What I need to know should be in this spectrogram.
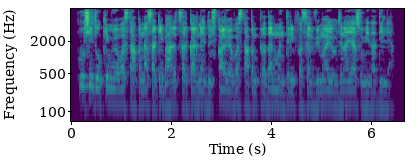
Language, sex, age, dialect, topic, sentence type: Marathi, male, 25-30, Northern Konkan, agriculture, statement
